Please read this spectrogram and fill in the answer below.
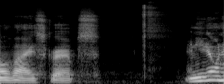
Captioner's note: click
